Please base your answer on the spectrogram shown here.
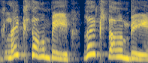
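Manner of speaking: frantic, alarmed, panicked, repeated calling out. Retelling panicking in a lake race, imitating own screaming. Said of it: "I started screaming".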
